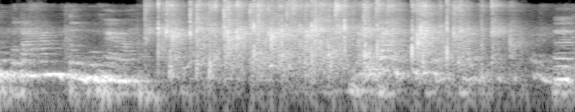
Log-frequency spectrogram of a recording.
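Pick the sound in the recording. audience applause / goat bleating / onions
audience applause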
